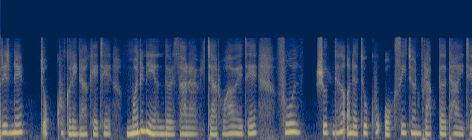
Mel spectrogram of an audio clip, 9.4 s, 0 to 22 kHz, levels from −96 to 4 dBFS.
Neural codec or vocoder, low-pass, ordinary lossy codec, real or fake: codec, 16 kHz, about 1 kbps, DyCAST, with the encoder's durations; 7.2 kHz; none; fake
